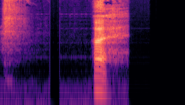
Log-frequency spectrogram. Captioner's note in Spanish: Suspiro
